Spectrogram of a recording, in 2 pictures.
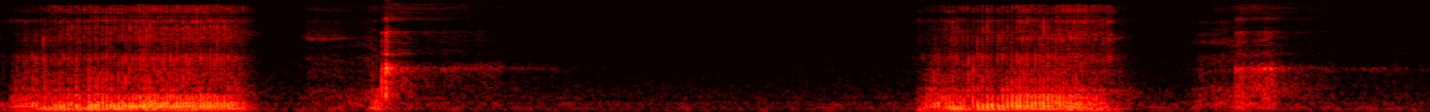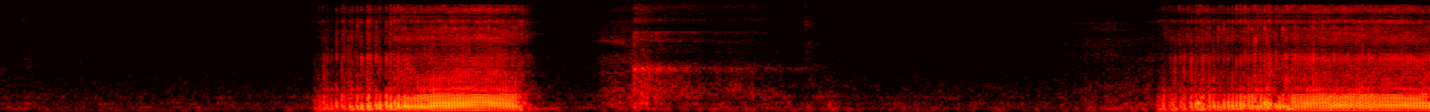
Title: Me snoring pretty loud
